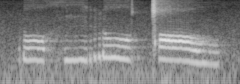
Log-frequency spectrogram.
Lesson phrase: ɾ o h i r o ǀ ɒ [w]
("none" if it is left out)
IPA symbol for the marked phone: w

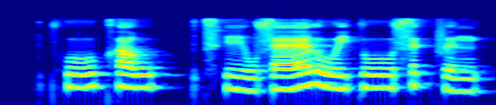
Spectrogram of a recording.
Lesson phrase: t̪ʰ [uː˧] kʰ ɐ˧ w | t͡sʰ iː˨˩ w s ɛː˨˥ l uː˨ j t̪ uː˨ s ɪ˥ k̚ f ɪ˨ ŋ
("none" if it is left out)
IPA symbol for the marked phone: uː˨˥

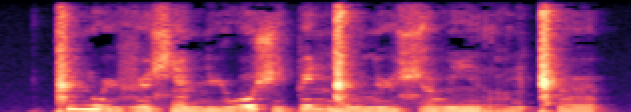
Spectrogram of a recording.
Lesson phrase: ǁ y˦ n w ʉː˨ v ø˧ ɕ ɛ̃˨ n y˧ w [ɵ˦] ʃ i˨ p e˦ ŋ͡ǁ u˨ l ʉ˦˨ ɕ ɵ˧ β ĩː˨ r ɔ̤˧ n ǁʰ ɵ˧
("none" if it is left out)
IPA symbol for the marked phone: o˦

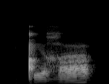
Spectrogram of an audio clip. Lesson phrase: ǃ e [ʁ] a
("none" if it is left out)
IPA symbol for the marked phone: ʁ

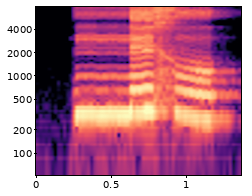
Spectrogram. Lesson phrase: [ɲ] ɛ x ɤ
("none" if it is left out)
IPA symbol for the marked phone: nː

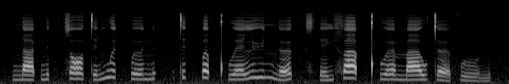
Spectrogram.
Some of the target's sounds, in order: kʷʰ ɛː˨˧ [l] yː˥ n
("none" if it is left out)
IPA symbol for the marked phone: l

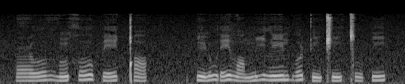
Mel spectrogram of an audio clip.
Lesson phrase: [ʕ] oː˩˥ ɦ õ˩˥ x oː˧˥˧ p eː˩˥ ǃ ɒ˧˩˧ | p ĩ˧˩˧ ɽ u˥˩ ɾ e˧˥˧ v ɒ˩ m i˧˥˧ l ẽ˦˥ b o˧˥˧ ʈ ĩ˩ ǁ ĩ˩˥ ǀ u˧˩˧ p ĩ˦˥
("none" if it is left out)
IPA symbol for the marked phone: ʕ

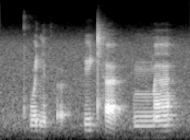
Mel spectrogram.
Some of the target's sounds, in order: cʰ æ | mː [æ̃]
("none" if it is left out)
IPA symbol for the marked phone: æ̃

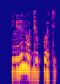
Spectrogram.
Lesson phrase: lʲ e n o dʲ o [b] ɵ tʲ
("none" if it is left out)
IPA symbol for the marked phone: p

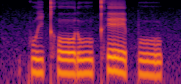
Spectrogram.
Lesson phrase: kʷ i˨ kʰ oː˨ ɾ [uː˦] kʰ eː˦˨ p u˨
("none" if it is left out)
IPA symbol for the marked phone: uː˨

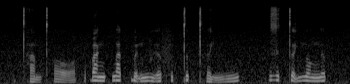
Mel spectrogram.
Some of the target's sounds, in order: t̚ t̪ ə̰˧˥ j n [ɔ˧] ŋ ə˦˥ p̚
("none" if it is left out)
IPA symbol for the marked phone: ɔ˧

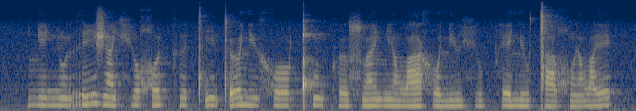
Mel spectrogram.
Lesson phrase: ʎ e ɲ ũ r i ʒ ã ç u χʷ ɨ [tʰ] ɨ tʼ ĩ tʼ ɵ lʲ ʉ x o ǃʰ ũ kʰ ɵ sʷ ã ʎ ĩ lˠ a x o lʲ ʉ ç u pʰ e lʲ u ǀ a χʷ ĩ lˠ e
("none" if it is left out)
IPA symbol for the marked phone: kʰ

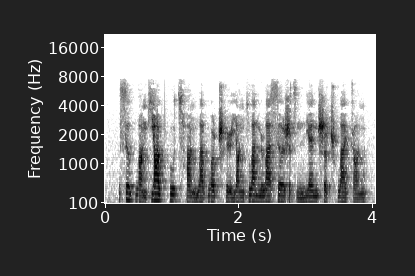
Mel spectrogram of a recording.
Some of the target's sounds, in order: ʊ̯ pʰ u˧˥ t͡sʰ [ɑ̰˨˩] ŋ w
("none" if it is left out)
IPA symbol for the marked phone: ɑ̰˨˩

